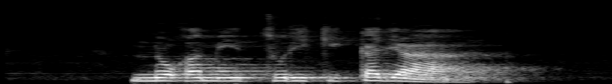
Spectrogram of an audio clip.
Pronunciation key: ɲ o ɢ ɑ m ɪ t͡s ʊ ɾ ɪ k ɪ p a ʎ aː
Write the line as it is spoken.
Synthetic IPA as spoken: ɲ o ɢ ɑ m ɪ t͡s ʊ ɾ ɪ k ɪ k a ʎ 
